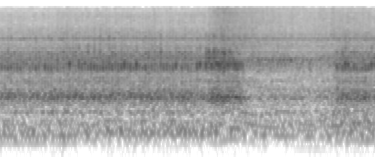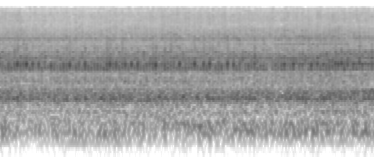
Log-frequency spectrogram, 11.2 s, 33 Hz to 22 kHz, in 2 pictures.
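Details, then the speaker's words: 2010 Toyota Camry, 2AZ engine, 126,000 km, in reverse, heard from the side: loose, uneven rattle over idle from the oil sump area, gone in neutral; balancer shaft gear rattle. "jadi indikasinya berasal dari poros penyeimbang, teman-teman. Karena sumber suara tersebut berasal dari bak oli mesin."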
